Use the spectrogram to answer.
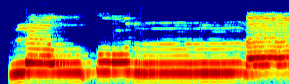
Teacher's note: نون مشدد پر پہلے غنہ کرنا ہے اور پھر اس کو ایک الف کے برابر لمبا بھی کرنا ہے، کیونکہ اس کے ساتھ بھی الف مدہ ہے۔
